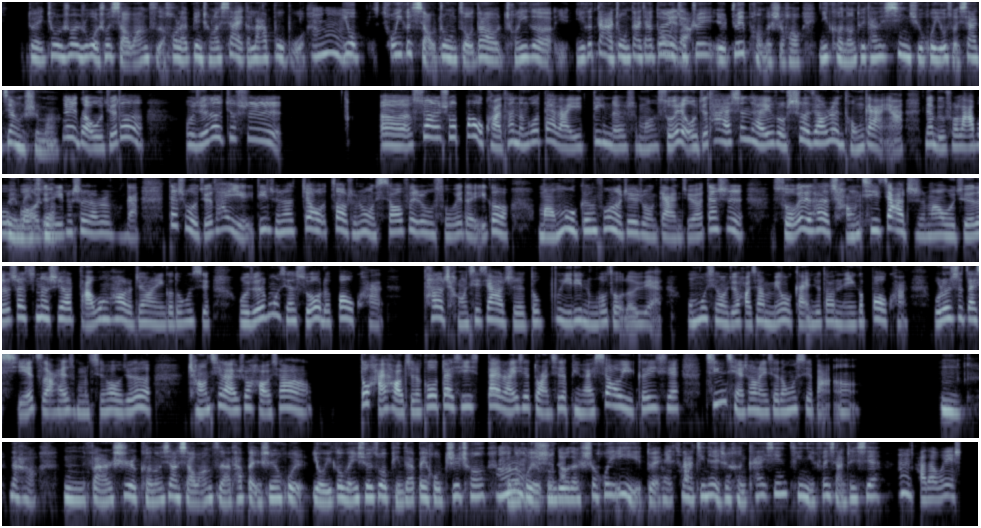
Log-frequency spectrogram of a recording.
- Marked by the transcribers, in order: lip smack
- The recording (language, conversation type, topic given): Chinese, podcast, 你怎么看待“爆款”文化的兴起？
